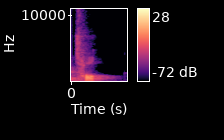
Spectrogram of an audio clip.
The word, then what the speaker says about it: 척: 그게 첩이 아니라 척. 열 척. 척으로. 어, 발음 조심하세요.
